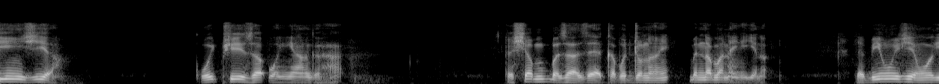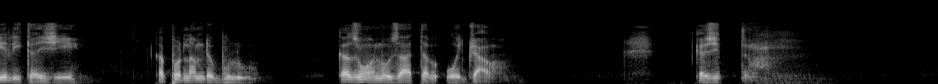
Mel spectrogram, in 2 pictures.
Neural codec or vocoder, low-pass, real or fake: codec, 16 kHz, 2 kbps, X-Codec, WavLM features, trained on Multilingual LibriSpeech; 7.2 kHz; fake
